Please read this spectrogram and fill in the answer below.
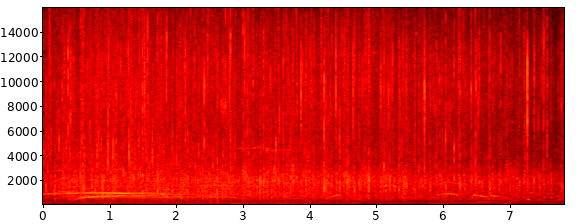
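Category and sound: crowd, audience applause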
